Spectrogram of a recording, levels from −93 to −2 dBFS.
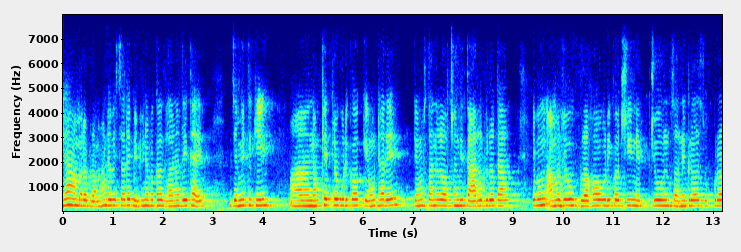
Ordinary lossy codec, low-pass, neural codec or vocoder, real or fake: Opus, 16 kbps; 7.2 kHz; codec, 16 kHz, 4 kbps, FreqCodec, larger model; fake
